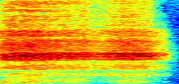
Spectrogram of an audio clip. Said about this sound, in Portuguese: Eu vou respirar um pouquinho aqui.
